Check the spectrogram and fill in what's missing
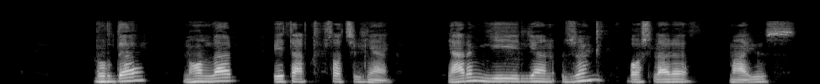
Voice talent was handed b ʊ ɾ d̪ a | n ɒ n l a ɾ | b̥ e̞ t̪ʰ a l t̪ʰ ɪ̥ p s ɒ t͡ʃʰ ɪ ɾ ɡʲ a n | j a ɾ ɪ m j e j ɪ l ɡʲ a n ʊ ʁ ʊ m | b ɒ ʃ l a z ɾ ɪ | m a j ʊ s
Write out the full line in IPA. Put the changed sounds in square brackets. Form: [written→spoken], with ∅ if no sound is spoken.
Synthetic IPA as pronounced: b ʊ ɾ d̪ a | n ɒ n l a ɾ | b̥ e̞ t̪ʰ a [l→ɾ] t̪ʰ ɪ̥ p s ɒ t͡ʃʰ ɪ [ɾ→l] ɡʲ a n | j a ɾ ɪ m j e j ɪ l ɡʲ a n ʊ [ʁ→z] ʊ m | b ɒ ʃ l a [z→∅] ɾ ɪ | m a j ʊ s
